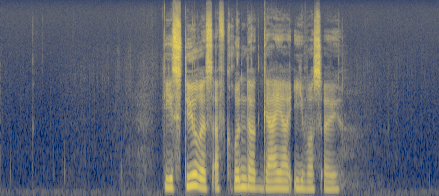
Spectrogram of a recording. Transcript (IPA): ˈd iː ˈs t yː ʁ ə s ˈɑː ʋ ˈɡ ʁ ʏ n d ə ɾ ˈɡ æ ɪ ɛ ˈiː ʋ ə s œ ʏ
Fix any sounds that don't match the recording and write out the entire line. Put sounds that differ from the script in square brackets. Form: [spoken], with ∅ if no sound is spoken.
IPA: ˈd iː ˈs t yː ʁ ə s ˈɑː ʋ ˈɡ ʁ ʏ n d ə ɾ ˈɡ æ ɪ ɛ ˈiː ʋ [ɑ] s œ ʏ

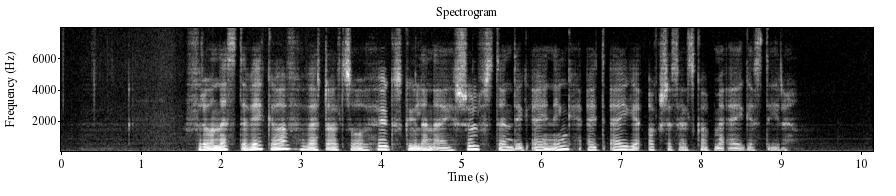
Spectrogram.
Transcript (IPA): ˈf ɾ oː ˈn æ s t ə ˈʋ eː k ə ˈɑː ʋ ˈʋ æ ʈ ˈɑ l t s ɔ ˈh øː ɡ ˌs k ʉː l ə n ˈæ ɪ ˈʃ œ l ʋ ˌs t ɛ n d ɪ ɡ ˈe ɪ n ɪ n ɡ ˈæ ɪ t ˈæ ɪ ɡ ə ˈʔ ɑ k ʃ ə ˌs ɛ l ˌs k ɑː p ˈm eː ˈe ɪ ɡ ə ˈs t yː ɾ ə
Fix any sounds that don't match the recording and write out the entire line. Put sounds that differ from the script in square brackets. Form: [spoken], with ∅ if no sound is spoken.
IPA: ˈf ɾ oː ˈn [ɛ] s t ə ˈʋ eː k ə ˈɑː ʋ ˈʋ æ ʈ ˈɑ l t s ɔ ˈh øː ɡ ˌs k ʉː l ə n ˈæ ɪ ˈʃ œ l ʋ ˌs t ɛ n d ɪ ɡ ˈe ɪ n ɪ [ŋ] ɡ ˈæ ɪ t ˈæ ɪ ɡ ə ˈʔ ɑ k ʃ ə ˌs ɛ l ˌs k ɑː p ˈm eː ˈe ɪ ɡ ə ˈs t yː ɾ ə

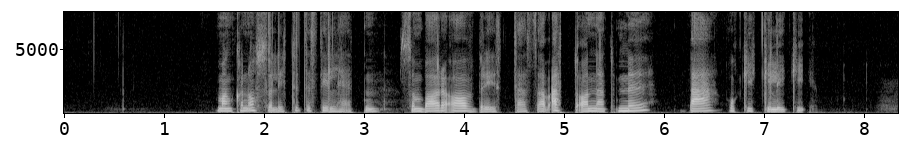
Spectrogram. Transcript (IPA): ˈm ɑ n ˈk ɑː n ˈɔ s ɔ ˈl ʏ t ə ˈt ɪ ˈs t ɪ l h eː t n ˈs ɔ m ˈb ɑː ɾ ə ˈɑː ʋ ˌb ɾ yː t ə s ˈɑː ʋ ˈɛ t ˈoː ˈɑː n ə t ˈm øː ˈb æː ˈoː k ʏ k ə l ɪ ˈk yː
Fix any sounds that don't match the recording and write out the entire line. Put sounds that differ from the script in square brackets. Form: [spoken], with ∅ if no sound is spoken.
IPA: ˈm ɑ n ˈk ɑː n ˈɔ s ɔ ˈl ʏ t ə ˈt ɪ ˈs t ɪ l h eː t n ˈs ɔ m ˈb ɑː ɾ ə ˈɑː ʋ ˌb ɾ yː t ə s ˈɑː ʋ ˈɛ t ˈoː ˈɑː n ə t ˈm øː ˈb æː ˈoː k ʏ k ə l ɪ ˈk yː

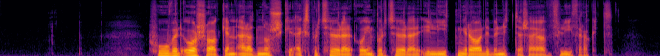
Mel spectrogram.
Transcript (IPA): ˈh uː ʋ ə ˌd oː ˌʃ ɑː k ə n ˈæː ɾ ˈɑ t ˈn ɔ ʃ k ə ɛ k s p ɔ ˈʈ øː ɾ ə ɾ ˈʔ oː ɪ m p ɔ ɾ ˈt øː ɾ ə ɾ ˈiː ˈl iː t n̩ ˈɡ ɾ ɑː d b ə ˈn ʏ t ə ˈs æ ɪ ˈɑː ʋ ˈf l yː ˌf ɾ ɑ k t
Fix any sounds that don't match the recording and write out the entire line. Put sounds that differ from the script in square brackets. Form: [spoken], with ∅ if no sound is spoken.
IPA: ˈh uː ʋ ə ˌd oː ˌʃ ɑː k ə n ˈæː ɾ ˈɑ t ˈn ɔ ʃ k ə ɛ k s p ɔ ˈʈ øː ɾ ə ɾ ˈʔ oː ɪ m p ɔ ɾ ˈt øː ɾ ə ɾ ˈiː ˈl iː t n̩ ˈɡ ɾ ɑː d b ə ˈn ʏ t ə [ˈʃ] æ ɪ ˈɑː ʋ ˈf l yː ˌf ɾ ɑ k t

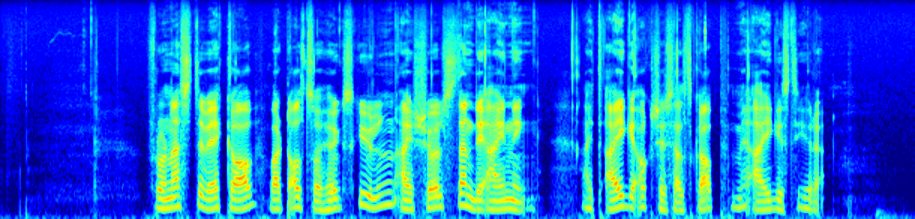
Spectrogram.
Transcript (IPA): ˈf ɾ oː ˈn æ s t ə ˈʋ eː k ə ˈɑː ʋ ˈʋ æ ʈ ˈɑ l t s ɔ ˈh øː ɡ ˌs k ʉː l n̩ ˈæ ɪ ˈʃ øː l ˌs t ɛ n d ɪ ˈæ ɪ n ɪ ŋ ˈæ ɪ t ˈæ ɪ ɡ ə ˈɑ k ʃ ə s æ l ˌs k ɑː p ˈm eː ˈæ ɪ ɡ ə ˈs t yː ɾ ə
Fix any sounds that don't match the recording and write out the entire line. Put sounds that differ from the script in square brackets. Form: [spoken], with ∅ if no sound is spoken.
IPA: ˈf ɾ oː ˈn æ s t ə ˈʋ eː k ə ˈɑː ʋ ˈʋ æ ʈ ˈɑ l t s ɔ ˈh øː ɡ ˌs k ʉː l n̩ ˈæ ɪ ˈʃ øː l ˌs t ɛ n d ɪ ˈæ ɪ n ɪ ŋ ˈæ ɪ t ˈæ ɪ ɡ ə ˈɑ k ʃ ə s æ l ˌs k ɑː p ˈm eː ˈæ ɪ ɡ ə ˈs t yː ɾ ə

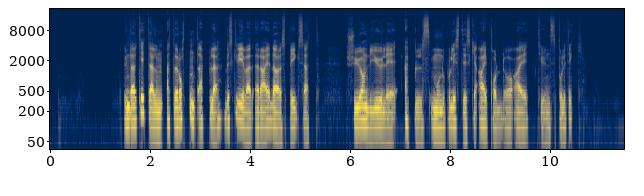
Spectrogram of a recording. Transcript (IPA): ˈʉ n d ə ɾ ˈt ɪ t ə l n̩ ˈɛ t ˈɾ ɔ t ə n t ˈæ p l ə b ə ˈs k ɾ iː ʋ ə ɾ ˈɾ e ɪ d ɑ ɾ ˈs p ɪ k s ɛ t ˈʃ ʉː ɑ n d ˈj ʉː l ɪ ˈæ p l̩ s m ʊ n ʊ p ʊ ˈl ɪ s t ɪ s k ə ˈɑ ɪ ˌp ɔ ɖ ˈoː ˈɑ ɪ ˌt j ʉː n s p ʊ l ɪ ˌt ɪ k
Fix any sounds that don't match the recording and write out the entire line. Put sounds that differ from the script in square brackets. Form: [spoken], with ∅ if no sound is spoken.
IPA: ˈʉ n d ə ɾ ˈt ɪ t ə l n̩ ˈɛ t ˈɾ ɔ t ə n t ˈæ p l ə b ə ˈs k ɾ iː ʋ ə ɾ ˈɾ [æ] ɪ d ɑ ɾ ˈs p ɪ [ɡ] s ɛ t ˈʃ ʉː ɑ n d ˈj ʉː l ɪ ˈæ p l̩ s m ʊ n ʊ p ʊ ˈl ɪ s t ɪ s k ə ˈɑ ɪ ˌp ɔ ɖ ˈoː ˈɑ ɪ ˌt j ʉː n s p ʊ l ɪ ˌt ɪ k

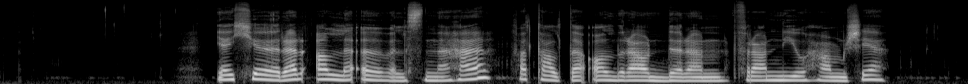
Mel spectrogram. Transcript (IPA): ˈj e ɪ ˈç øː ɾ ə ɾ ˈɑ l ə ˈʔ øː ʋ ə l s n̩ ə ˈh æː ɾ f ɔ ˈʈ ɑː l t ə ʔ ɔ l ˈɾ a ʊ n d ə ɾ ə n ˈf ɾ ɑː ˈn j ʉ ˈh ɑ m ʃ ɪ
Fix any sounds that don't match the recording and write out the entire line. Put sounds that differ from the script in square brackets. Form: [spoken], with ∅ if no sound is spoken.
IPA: ˈj [æ] ɪ ˈç øː ɾ ə ɾ ˈɑ l ə ˈʔ øː ʋ ə l s n̩ ə ˈh æː ɾ f ɔ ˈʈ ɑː l t ə ʔ ɔ l ˈɾ a ʊ n d ə ɾ ə n ˈf ɾ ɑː ˈn j ʉ ˈh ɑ m ʃ ɪ

